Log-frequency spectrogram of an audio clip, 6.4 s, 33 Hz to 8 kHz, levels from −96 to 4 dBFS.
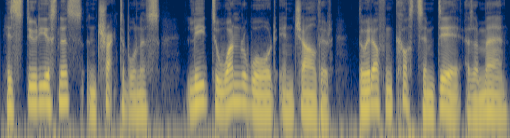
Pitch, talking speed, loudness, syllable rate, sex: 105 Hz, 180 wpm, -19 LUFS, 5.1 syllables/s, male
